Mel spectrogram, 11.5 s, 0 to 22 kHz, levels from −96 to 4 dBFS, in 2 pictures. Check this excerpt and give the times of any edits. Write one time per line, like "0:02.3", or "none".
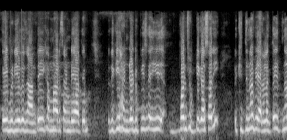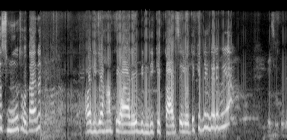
0:06.6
